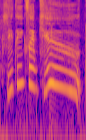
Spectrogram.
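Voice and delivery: high, slow cartoon reindeer voice; squeaky little Rudolph voice. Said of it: "my Rudolph the Red-Nosed Reindeer voice on".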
